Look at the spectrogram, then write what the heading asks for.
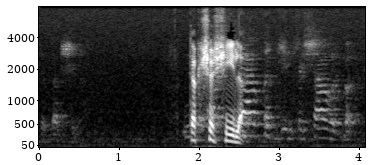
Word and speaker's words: Takshashila: Heard that Takshila. Takshila is in Peshawar. When they pronounce in Punjab, they short it in this way. But when we pronounce we call it Takshashila, they call it Takshila.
